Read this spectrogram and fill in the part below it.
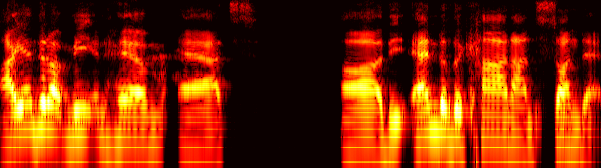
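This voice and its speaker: A fairly slow, animated man's voice, fairly high in pitch, with an East Coast accent. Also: ordinary pitch variation, very clean recording, silent background. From US East Coast. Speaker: comics show host. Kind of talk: casual chat. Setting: home basement livestream.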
